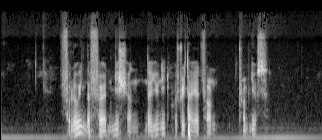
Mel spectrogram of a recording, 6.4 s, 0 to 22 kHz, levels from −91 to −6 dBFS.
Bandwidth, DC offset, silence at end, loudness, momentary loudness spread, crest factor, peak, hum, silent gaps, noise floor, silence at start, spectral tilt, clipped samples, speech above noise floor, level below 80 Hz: 16.5 kHz; under 0.1%; 0.3 s; -20 LUFS; 18 LU; 22 dB; 0 dBFS; 50 Hz at -45 dBFS; none; -45 dBFS; 0.05 s; -3 dB/octave; under 0.1%; 24 dB; -42 dBFS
